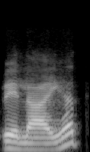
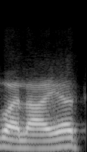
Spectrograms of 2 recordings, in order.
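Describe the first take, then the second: First: The first vowel is an 'i' sound. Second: The first vowel is an 'a' sound. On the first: "वाव के ऊपर जेर लगाओ तो विलायत है" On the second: "अगर फतह या जबर लगाओ तो वलायत है"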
